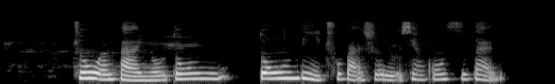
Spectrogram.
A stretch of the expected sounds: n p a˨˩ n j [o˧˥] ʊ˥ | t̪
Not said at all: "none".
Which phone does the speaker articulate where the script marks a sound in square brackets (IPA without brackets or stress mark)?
o˧˥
